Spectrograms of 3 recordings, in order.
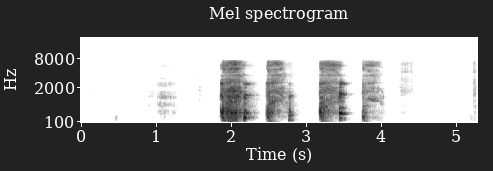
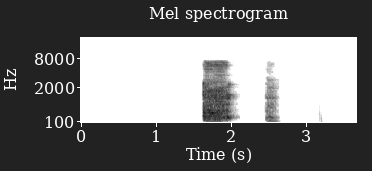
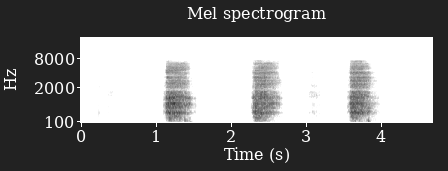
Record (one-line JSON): {"three_cough_length": "5.3 s", "three_cough_amplitude": 28231, "three_cough_signal_mean_std_ratio": 0.32, "cough_length": "3.7 s", "cough_amplitude": 30147, "cough_signal_mean_std_ratio": 0.28, "exhalation_length": "4.7 s", "exhalation_amplitude": 9140, "exhalation_signal_mean_std_ratio": 0.34, "survey_phase": "beta (2021-08-13 to 2022-03-07)", "age": "18-44", "gender": "Male", "wearing_mask": "No", "symptom_cough_any": true, "symptom_runny_or_blocked_nose": true, "symptom_fatigue": true, "symptom_other": true, "symptom_onset": "2 days", "smoker_status": "Never smoked", "respiratory_condition_asthma": false, "respiratory_condition_other": false, "recruitment_source": "Test and Trace", "submission_delay": "1 day", "covid_test_result": "Positive", "covid_test_method": "RT-qPCR", "covid_ct_value": 20.3, "covid_ct_gene": "ORF1ab gene", "covid_ct_mean": 20.7, "covid_viral_load": "170000 copies/ml", "covid_viral_load_category": "Low viral load (10K-1M copies/ml)"}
